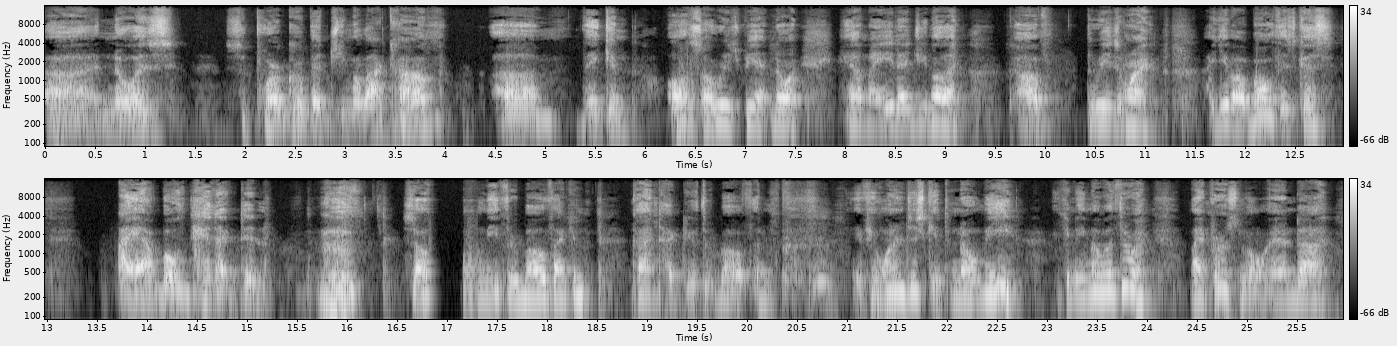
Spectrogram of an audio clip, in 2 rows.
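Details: 22-year-old man with dysarthria from cerebral palsy affecting his muscles; he says tighter muscles make talking more difficult and the effect is audible in his voice.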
